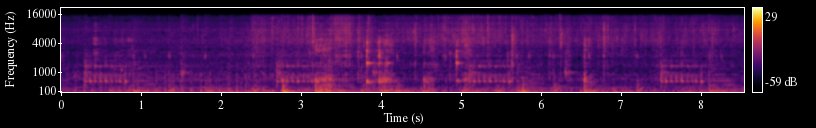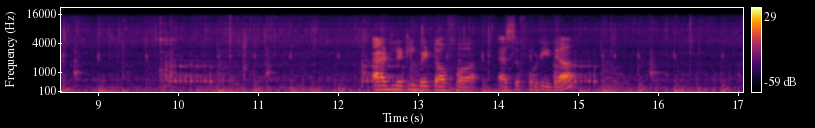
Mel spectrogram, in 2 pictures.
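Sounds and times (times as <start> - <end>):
food sizzling in hot oil: 0.0 - 17.0
steel ladle scraping a pot: 2.8 - 5.7.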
